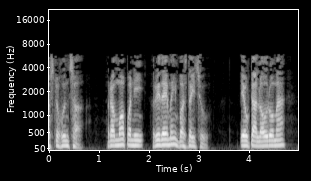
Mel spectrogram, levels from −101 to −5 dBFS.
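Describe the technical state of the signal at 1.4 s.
At 1.4 s the speech carries heavy coding damage, likely MP3 compression, present across the whole clip. The encoder has cut everything above 5.9 kHz and drops weak frequency lines frame to frame, giving a dull, watery swirl that points to a very low bitrate near 24 kbps.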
